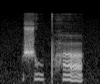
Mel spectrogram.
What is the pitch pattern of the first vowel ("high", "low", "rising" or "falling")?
high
